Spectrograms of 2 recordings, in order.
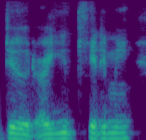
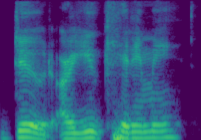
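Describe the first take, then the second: First: Said in the usual way. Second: Genuinely stunned, punching Dude louder; real disbelief, said louder. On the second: Real, not acted. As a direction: let the real disbelief burst out. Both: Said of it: "And I'm saying that right now".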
